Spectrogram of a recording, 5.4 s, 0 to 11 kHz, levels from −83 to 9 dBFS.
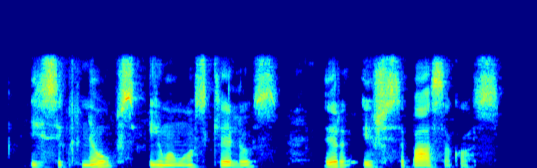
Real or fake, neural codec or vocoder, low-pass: real; none; 7.2 kHz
